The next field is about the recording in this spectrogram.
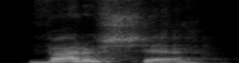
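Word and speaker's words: ווארשע: How do you pronounce Warsaw in Yiddish? Great question. Warszawa.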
